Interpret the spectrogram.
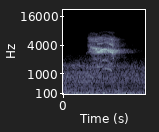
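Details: Western Washington great horned owl: a lone, grating, hiss-like screech near half a second long, loudest midway and tapering off, set against a soft steady low hum.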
